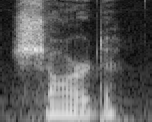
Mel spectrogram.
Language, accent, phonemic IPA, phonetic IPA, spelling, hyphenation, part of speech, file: English, US, /ˈʃɑɹd/, [ˈʃɑɹd], shard, shard, noun / verb, En-us-shard.ogg
- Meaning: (noun) A piece of broken glass or pottery, especially one found in an archaeological dig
